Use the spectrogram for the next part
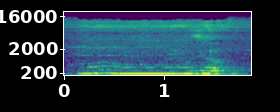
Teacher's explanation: Nun mati atau tanwinnya dibaca tebal. Lama bacanya 1 alif atau 2 harakat.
